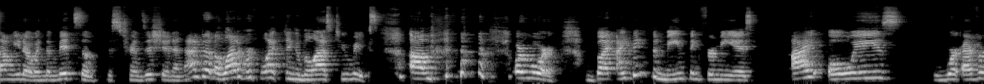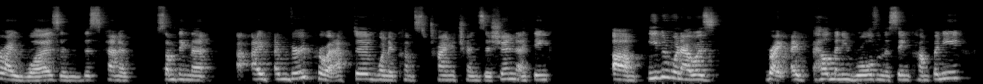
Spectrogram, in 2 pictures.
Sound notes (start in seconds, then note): 4.3 laugh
